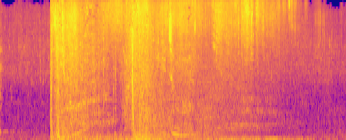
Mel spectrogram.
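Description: Electricity crackles and roars in a loud, sudden burst that slowly fades.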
